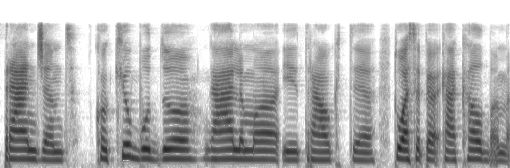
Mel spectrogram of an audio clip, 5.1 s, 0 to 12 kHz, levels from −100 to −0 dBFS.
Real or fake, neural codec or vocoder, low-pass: real; none; 7.2 kHz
